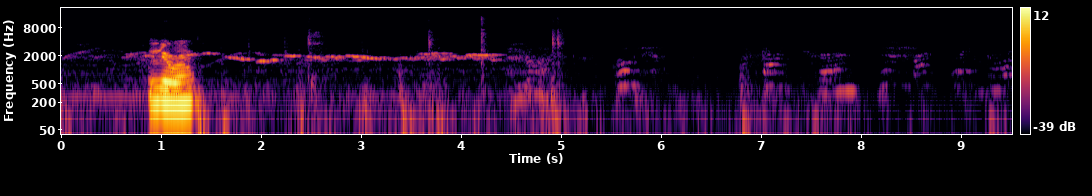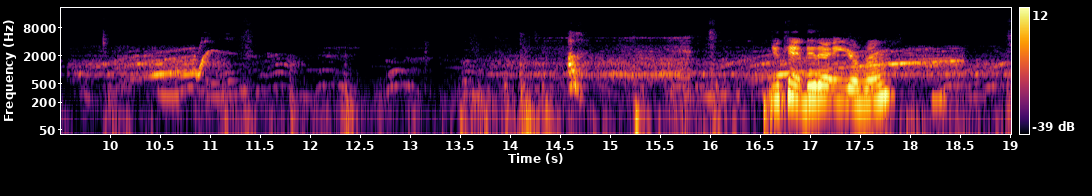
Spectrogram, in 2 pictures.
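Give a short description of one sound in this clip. A toddler squeals and babbles close by.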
